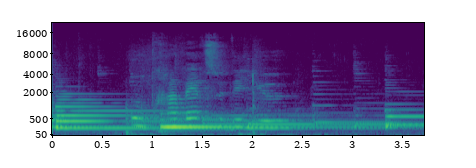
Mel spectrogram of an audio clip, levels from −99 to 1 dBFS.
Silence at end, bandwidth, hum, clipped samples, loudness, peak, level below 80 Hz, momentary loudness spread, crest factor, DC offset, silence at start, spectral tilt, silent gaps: 0 s; 11.5 kHz; none; under 0.1%; -31 LUFS; -16 dBFS; -64 dBFS; 21 LU; 16 dB; under 0.1%; 0 s; -7.5 dB/octave; none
